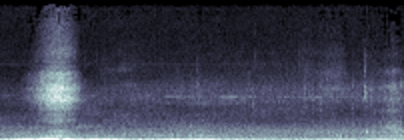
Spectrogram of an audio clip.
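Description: Car engine running close by, a low hum that is loudest in the first two seconds, with a short hiss about half a second in.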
